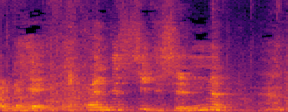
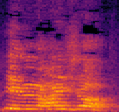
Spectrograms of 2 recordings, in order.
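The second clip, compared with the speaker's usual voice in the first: heavenly call; 8 semitones higher, slower than usual. Acted. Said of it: "a voice out of heaven, calling".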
